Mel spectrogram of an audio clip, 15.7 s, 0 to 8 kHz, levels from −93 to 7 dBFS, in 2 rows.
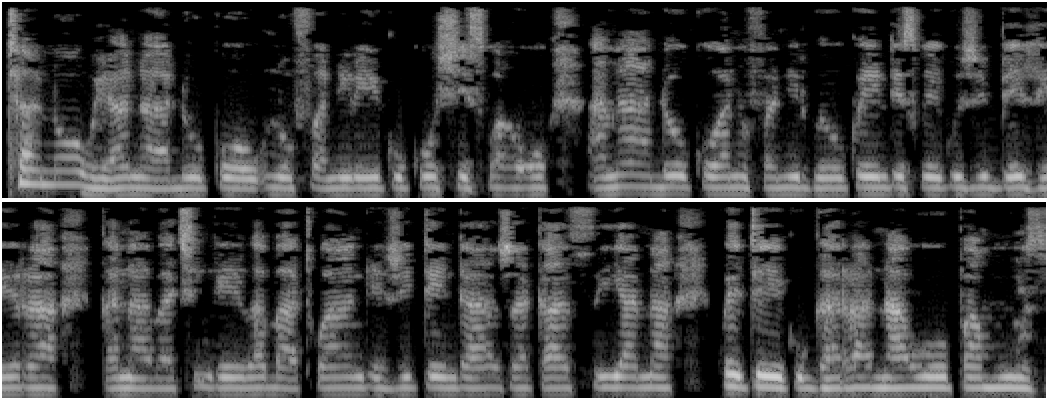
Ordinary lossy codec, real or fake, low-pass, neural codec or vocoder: MP3, 32 kbps; real; 7.2 kHz; none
